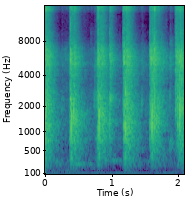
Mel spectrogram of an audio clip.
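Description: Hands clapping in a steady, even beat, about two and a half claps a second.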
